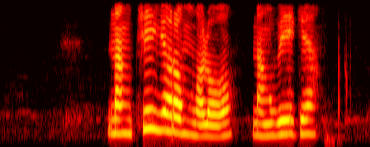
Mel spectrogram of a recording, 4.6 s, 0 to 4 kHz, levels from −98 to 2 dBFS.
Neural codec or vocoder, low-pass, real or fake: vocoder, 44.1 kHz, 128 mel bands, Pupu-Vocoder; 3.6 kHz; fake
